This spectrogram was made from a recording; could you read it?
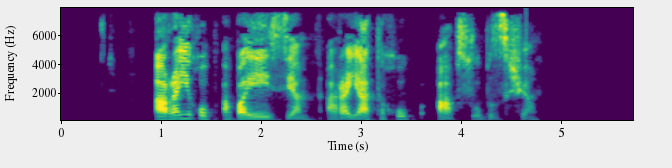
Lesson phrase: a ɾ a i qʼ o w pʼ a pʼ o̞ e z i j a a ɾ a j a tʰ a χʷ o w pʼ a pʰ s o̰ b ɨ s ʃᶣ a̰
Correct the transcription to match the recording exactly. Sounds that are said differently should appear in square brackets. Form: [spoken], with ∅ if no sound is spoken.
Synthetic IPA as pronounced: a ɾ a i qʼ o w pʼ a pʼ o̞ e z i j a a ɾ a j a tʰ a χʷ o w pʼ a pʰ s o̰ b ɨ [z] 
